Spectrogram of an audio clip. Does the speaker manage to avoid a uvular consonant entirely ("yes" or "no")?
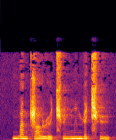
yes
